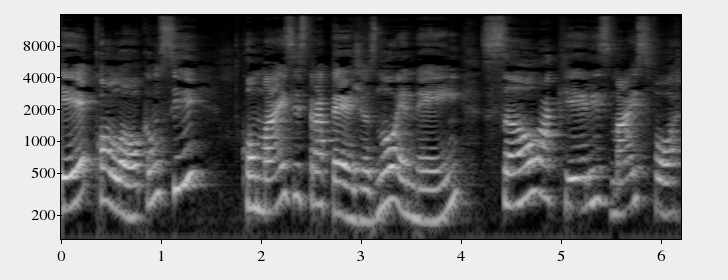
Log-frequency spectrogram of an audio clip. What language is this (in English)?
Portuguese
